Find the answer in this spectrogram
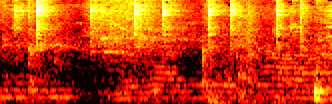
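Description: Clinking and clattering of steel cooking pots and utensils, with several sharp metallic knocks, over a faint background of voices.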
